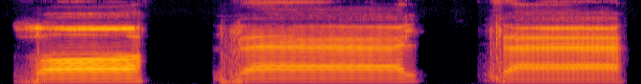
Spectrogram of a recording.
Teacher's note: سرا، سرا یہ نوک سے تھوڑا سا اوپر کا حصہ ہے، ٹھیک ہے۔ زبان کا سرا اور اوپر کے دانتوں کے اندرونی کنارے سے ادا ہوتے ہیں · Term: حروف لثویہ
